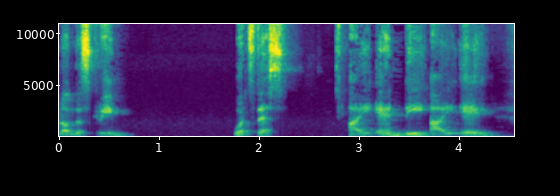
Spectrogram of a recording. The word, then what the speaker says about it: India: See, in most of the languages in the world, if there is an A at the end of the word, they don't pronounce it as a long vowel. They pronounce it as a short vowel. They don't say India. They say India.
